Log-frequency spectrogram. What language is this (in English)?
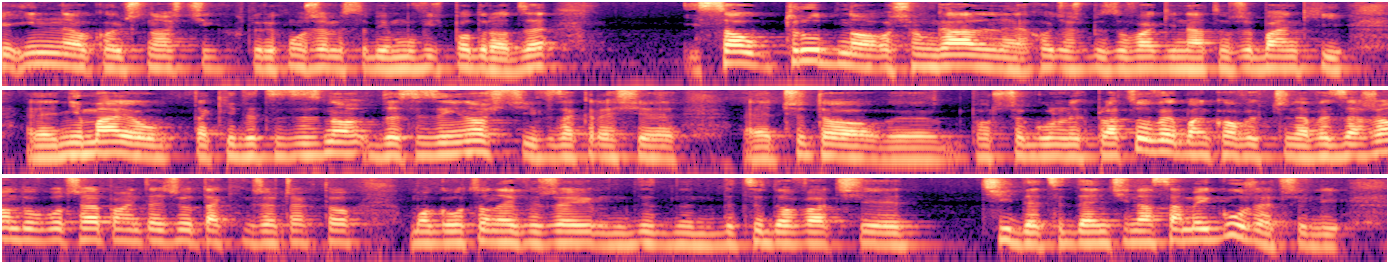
Polish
